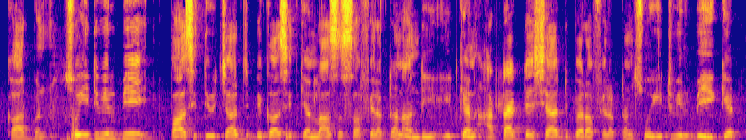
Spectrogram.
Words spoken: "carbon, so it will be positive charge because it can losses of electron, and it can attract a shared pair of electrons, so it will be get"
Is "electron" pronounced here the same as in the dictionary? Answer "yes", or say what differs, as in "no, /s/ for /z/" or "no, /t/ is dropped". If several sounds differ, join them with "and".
no, /ɹ/ is dropped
